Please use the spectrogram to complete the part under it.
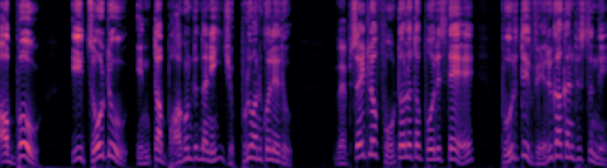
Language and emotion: Telugu, surprised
